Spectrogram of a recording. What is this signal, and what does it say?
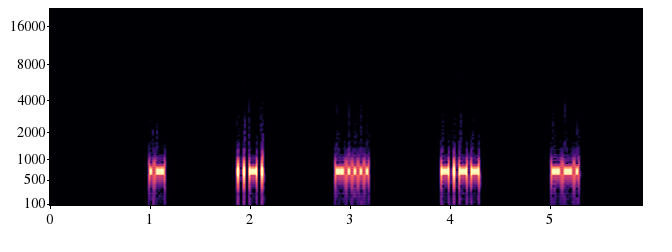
Morse code, heard as a keyed tone, about 40 wpm, spaced as for 11 wpm, 700 Hz. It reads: AF6YG
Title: USA Call Signs - 5 Characters - 8x Character Spacing - 40wpm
